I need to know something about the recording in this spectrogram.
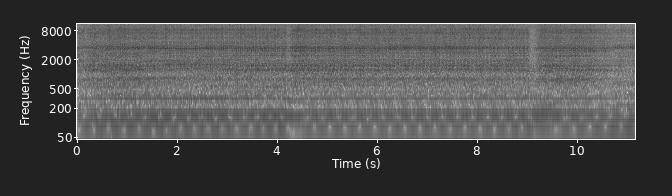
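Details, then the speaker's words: Ford Galaxy Mk4 2.0 TDCi at idle: hard diesel knock with brief stumbles; injector 1 correction far too high at 160 while injectors 2–4 are trimmed down; slight misfire as the ECU adjusts injector correction factors. "So, as you can hear, it's adjusting the correction factors for the injectors, hence why there's so much diesel knock."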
